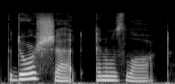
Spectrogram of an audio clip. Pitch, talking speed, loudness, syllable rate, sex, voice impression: 195 Hz, 205 wpm, -17 LUFS, 4.8 syllables/s, female, very feminine, adult-like, middle-aged, thin, very tensed, slightly powerful, bright, slightly hard, very clear, intellectual, sincere, calm, slightly unique, very elegant, slightly strict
